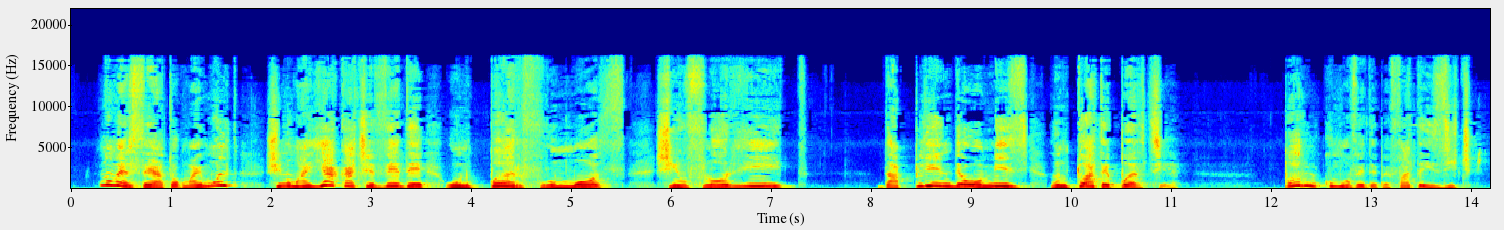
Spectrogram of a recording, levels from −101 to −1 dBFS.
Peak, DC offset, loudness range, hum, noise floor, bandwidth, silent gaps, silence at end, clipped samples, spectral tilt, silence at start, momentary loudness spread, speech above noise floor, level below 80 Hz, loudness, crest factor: 0 dBFS; under 0.1%; 4 LU; none; -59 dBFS; 16.5 kHz; none; 0.2 s; under 0.1%; -5.5 dB/octave; 0.3 s; 11 LU; 46 dB; -56 dBFS; -14 LUFS; 14 dB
